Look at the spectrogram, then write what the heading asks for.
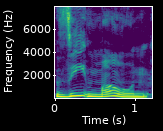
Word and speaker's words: Simon: Pronounced Zimone.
